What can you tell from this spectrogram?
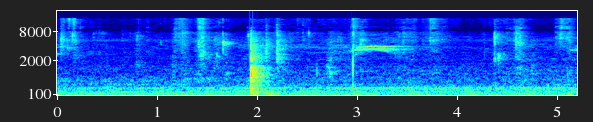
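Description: Kitchen knife on a wooden cutting board while cooked chicken is cut up: a few faint small clicks and one sharper knock about two seconds in.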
